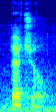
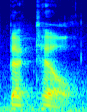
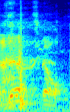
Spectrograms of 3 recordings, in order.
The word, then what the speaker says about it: Bechtel: Bechtel. Did I say it right? No, Bechtel. no. it rhymes with rectal. You'll never get it wrong again. Rectal. Bechtel.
